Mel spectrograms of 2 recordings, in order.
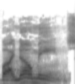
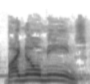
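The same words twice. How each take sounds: First: "By no means" low and slow, weight on "no"; deep, measured "By NO means"; grave low answer. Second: "by no means" raised and slow, leaning hard on "no"; high, slow, horrified "by NO means"; emphatic refusal. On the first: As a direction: settle it with a heavy, final "no". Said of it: "This is his answer". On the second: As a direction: recoil from the idea, stressing "no". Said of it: "It's very strong, emphatic". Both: Shown as a demonstration.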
